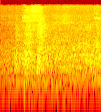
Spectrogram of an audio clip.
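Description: Steady background noise of a workshop: an even rumble and hiss with no distinct knocks or tones.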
